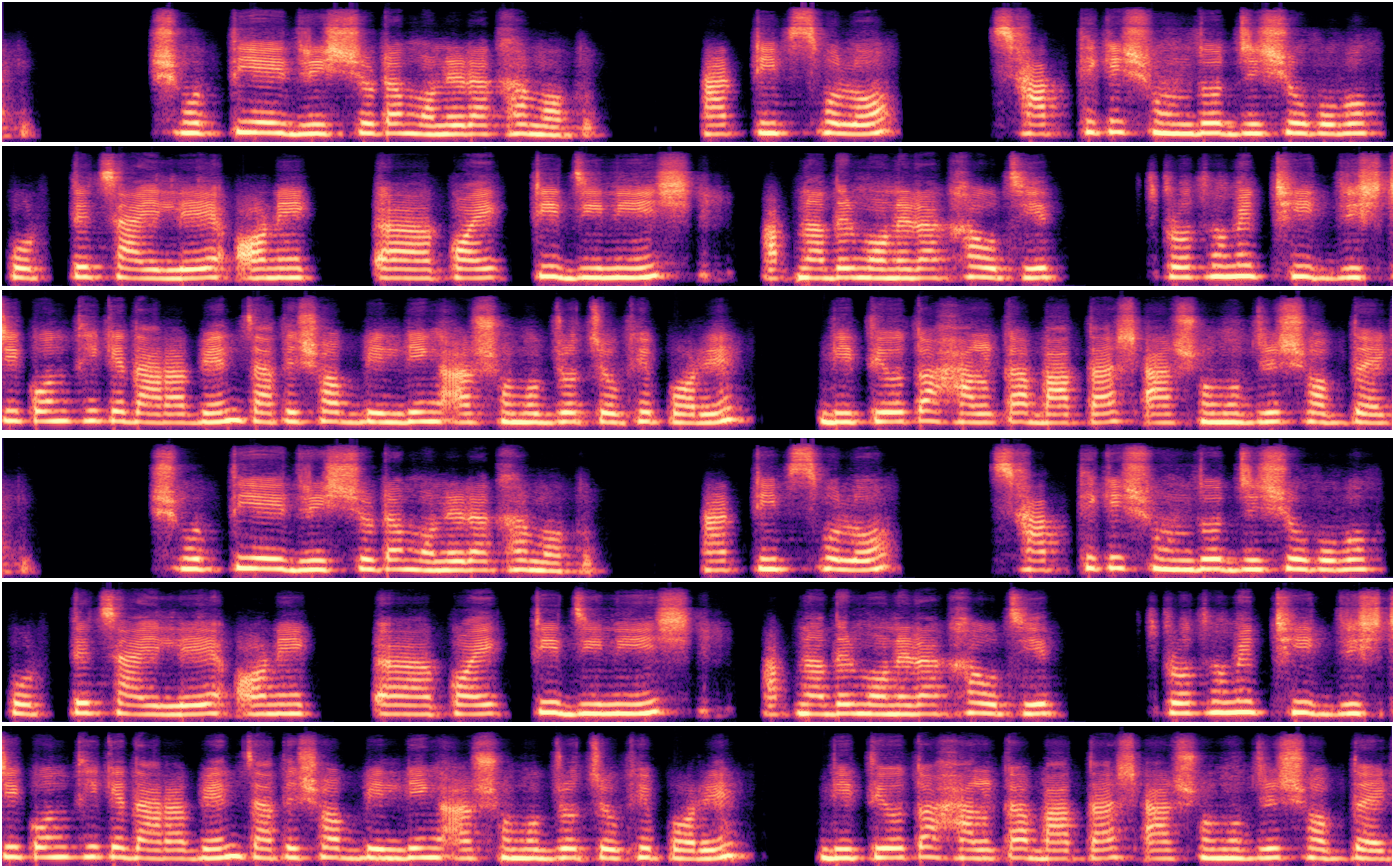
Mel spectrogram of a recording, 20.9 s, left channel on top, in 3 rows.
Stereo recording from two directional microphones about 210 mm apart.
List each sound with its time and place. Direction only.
0.7 s speech: centre (ahead or behind)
